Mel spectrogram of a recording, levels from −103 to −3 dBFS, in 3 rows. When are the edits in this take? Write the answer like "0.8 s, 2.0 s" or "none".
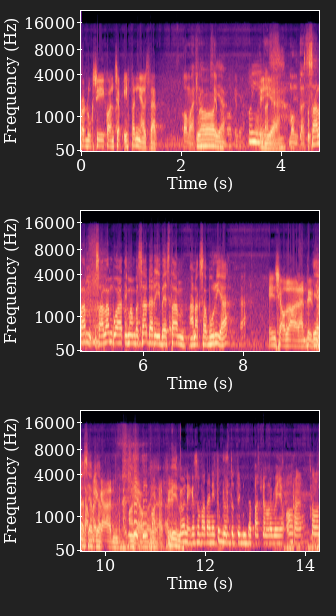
11.5 s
